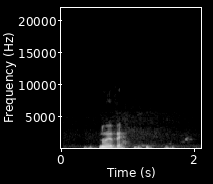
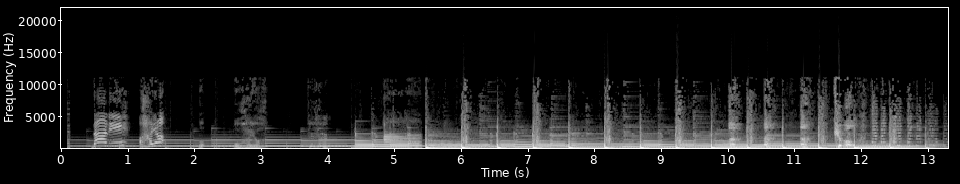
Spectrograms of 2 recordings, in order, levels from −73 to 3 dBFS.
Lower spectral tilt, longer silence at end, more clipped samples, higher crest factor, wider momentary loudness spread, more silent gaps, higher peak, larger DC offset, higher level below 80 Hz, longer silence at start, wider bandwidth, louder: first, -9 dB/octave vs -6.5 dB/octave; first, 0.4 s vs 0 s; neither; first, 20 dB vs 12 dB; first, 24 LU vs 15 LU; neither; about the same, -2 dBFS vs 0 dBFS; neither; second, -54 dBFS vs -16 dBFS; first, 0.4 s vs 0.1 s; second, 7.8 kHz vs 11.5 kHz; second, -19 LUFS vs -13 LUFS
